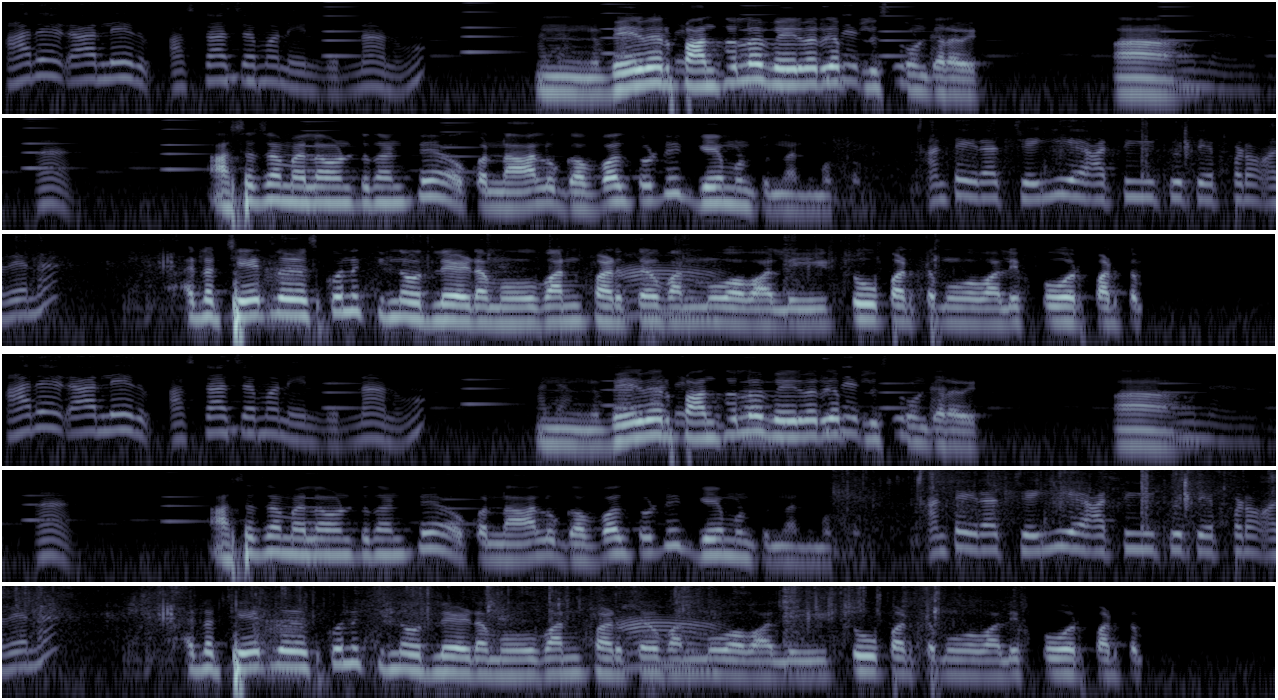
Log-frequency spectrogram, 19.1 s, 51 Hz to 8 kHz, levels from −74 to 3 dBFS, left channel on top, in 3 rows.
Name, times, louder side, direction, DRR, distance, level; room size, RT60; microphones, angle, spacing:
voice 1, 0.0-2.1 2.8-3.3 3.7-4.8 5.8-6.3 6.5-6.7 7.9-8.0 11.0-13.1 14.1-14.3 15.8-16.4, right 1 dB, 5° right, 0.9 m, -40 dB
Ringtone, 1.6-5.0 5.5-5.6 5.8-6.0 6.3-9.2 9.6-9.7, left 5 dB, 90° left, 3.9 m, -51 dB
voice 2, 2.7-4.9 5.6-6.0 7.4-10.5 13.6-18.4, left 4 dB, 30° left, 0.3 m, -28 dB
Walk footsteps / Splash splatter, 10.5-17.9, right 9 dB, 80° right, 1.4 m, -48 dB
open air
head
